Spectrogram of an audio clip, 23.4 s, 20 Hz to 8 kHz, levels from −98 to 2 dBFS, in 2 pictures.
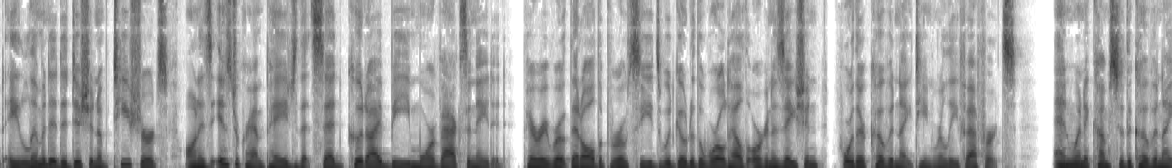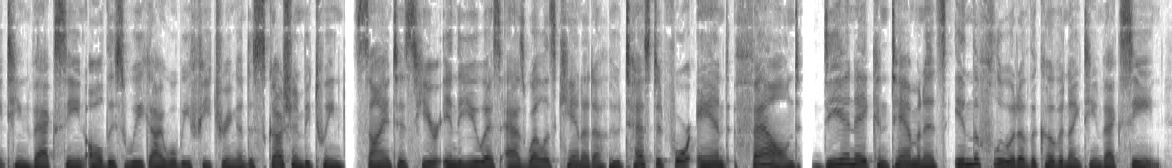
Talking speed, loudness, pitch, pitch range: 200 wpm, -19 LUFS, 170 Hz, 155-190 Hz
